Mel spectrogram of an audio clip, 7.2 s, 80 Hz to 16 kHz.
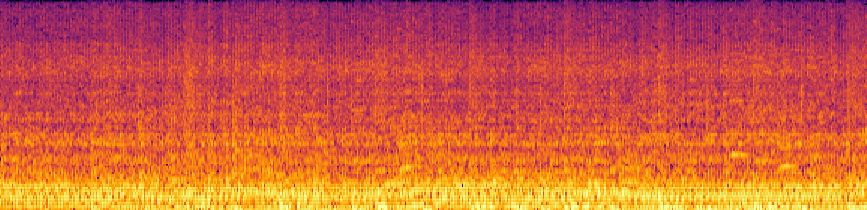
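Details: Fiat Coupe 16V Turbo after restoration and engine reinstall, first start after swapped fuel rail feed and return lines were corrected; steady, even engine note with deep rumble, no misses or knocks, running smoothly.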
